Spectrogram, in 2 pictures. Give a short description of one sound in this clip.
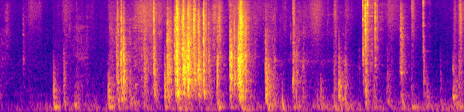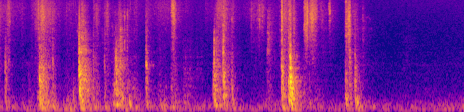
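Small objects clatter and tap on a table.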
